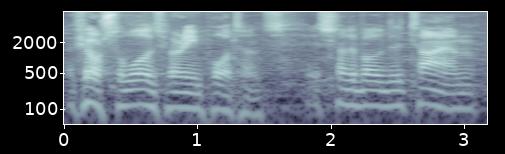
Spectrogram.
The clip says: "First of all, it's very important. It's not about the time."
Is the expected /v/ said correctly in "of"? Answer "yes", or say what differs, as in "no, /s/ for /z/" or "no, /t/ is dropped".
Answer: no, /w/ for /v/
